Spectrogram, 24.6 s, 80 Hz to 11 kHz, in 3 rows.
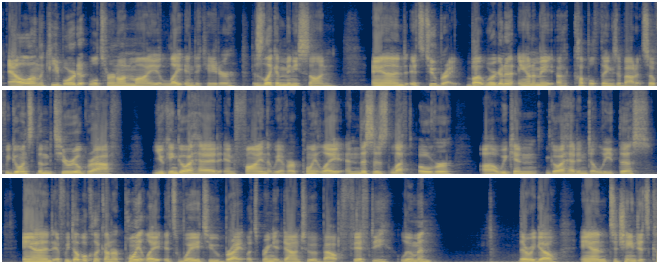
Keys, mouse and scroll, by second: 0.5 l, 8.7-14.8 drag, 15.1 right click, 15.9 click, 24.4-24.5 drag.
